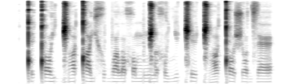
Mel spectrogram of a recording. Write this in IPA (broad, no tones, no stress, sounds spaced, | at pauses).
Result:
ǃ ɪ ǃ ɔ j ɡ͡ǁ ɑ ǃ ɑ j x ʊ b ʌ lˠ ʊ x ɔ m ʊ ŋ͡ǁ ʌ x ɔ ʎ ɪ ǁ ɪ ɡ͡ǁ ɑ ǃ ɔ ʃ ɔ d͡z æ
